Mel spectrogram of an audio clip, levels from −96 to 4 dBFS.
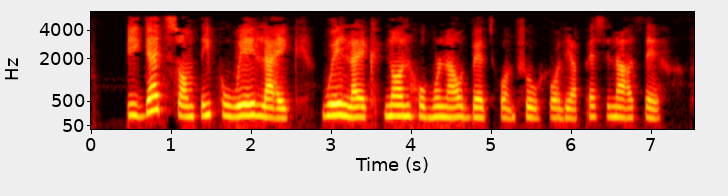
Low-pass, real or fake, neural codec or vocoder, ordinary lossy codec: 5.4 kHz; fake; codec, 16 kHz in and 24 kHz out, 0.6 kbps, FocalCodec, streaming, 4096 codes; MP3, 24 kbps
